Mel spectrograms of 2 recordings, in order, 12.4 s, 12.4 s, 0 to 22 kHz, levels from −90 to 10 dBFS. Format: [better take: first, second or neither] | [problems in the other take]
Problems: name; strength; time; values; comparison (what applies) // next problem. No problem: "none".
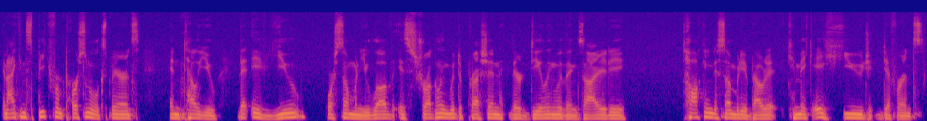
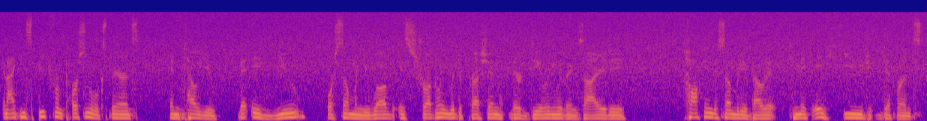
first | hiss; loud; throughout; 6 dB below the speech; faint in the first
